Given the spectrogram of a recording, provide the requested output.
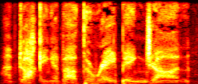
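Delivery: hushed grim whisper. Real, not acted. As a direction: drop to a whisper.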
